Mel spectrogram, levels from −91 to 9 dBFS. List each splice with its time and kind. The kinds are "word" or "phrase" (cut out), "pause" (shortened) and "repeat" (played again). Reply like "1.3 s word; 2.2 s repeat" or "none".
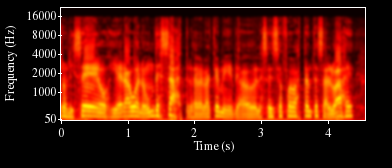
2.0 s word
